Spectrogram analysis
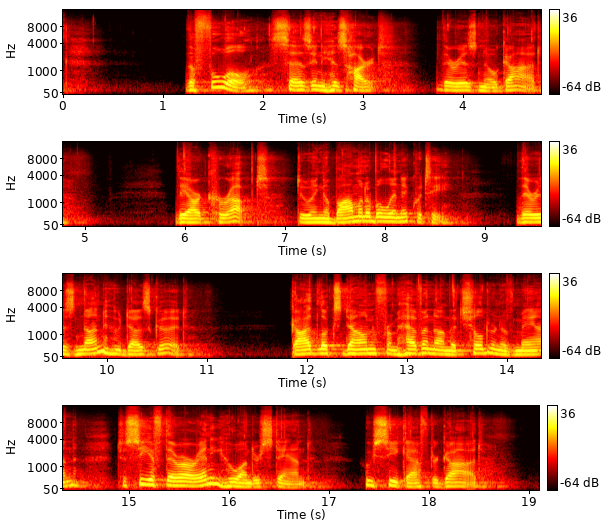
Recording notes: Delivered Sunday, September 6, 2020 at Woodridge Community Church (New Berlin, WI).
